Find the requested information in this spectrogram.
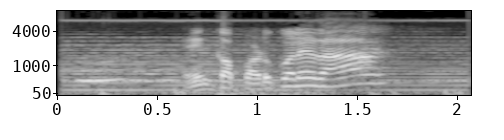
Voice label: Telugu Comedy Punch Dailouges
